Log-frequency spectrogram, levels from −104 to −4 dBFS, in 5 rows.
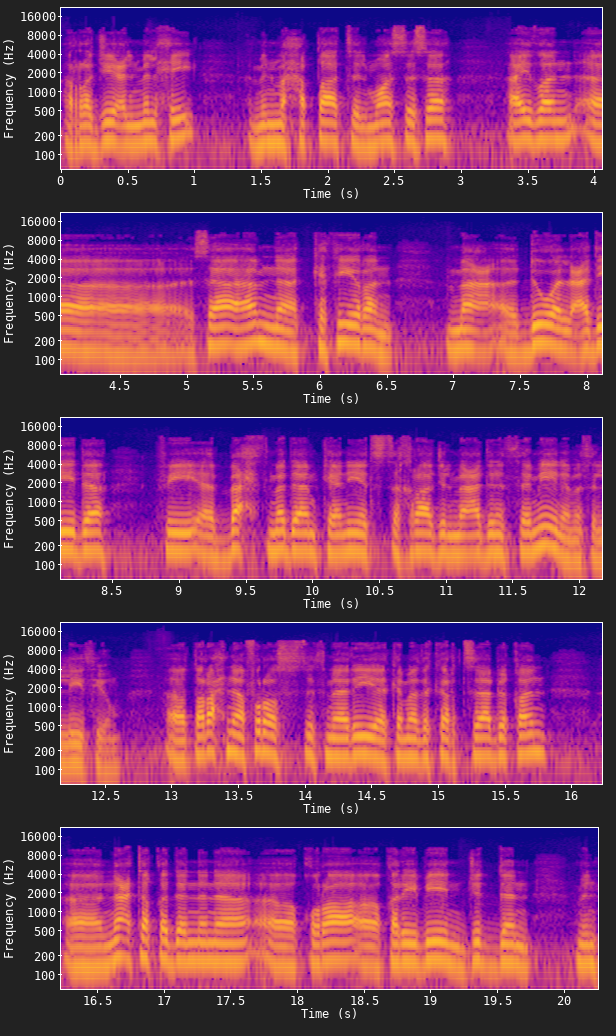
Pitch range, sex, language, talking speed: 140-165 Hz, male, Arabic, 90 wpm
